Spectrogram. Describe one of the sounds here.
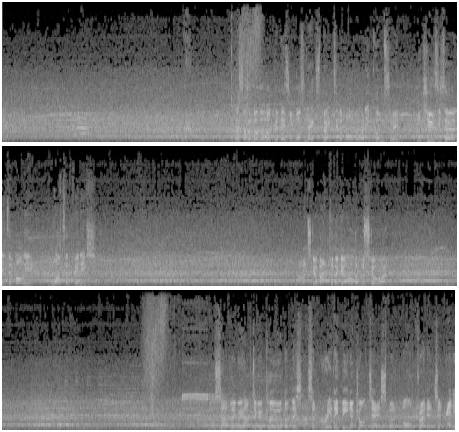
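A large stadium crowd cheers and roars steadily.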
